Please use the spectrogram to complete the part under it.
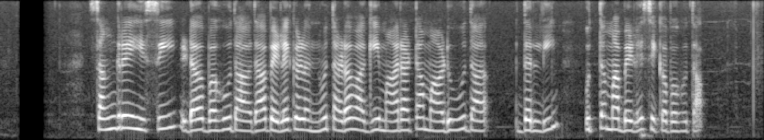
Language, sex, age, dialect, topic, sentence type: Kannada, female, 25-30, Coastal/Dakshin, agriculture, question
